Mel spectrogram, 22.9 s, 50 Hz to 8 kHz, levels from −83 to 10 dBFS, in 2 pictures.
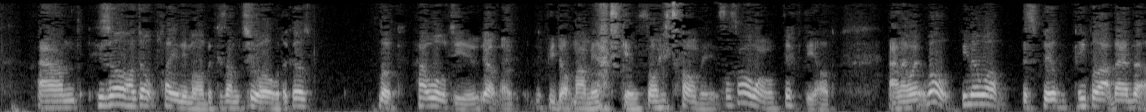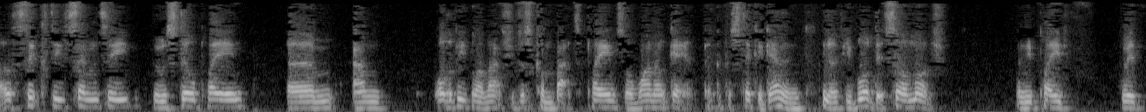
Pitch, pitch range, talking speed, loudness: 135 Hz, 120-150 Hz, 230 wpm, -23 LUFS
